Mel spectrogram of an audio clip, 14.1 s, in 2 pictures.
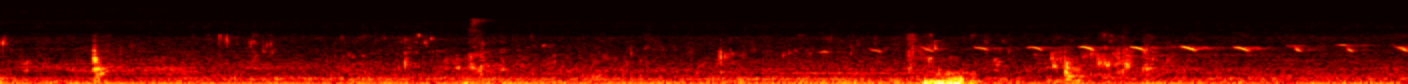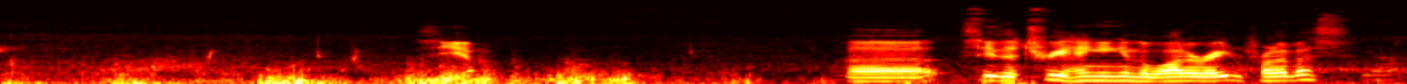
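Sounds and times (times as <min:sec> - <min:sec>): low rumble of wind: 0:00.0 - 0:14.0
water: 0:00.0 - 0:14.0
bird chirping: 0:03.9 - 0:07.3.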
